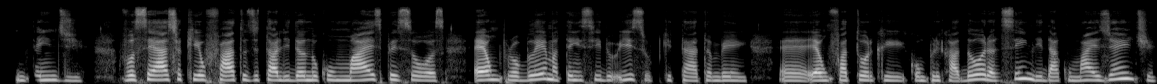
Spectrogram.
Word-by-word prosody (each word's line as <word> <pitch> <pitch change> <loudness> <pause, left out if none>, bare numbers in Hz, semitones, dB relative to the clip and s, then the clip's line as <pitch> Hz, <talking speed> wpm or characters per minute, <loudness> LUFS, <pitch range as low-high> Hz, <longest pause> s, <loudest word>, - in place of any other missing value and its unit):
Entendi, 190 -4 -4 0.3
você 215 +2 +2
acha 215 +2 +5
que 220 -1 -2
o 210 - +4
fato 205 +1 +2
de 205 +1 -6
estar 200 -1 +3
lidando 195 0 +1
com 205 0 -3
mais 195 +3 +3
pessoas 190 -4 -2 0.3
é 200 +1 +7
um 215 0 +2
problema? 205 +4 +1
Tem 200 -1 -2
sido 195 -1 -6
isso 225 0 -4
que 200 - -12
está 180 -3 -4
também 180 -2 -4 0.3
é 175 -2 -2
é 185 - +7
um 185 - 0
fator 190 +1 -2
que 180 -3 -6
complicador, 185 +4 0
assim 260 +9 +2
lidar 180 -4 -1
com 185 - -10
mais 195 +2 -1
gente? 245 -6 0
195 Hz, 165 wpm, -21 LUFS, 185-210 Hz, 0.3 s, é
